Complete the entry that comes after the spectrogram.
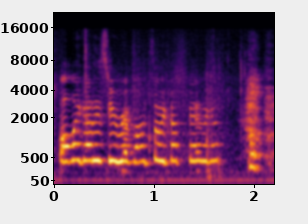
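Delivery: real excited high-pitched outburst; freaking out. Real, not acted. Unboxer spotting the red box, freaking out. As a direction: squeal it out, overwhelmed with excitement. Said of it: "I'm freaking out".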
